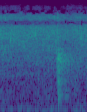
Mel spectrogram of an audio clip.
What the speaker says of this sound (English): I am frying on my skillet.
